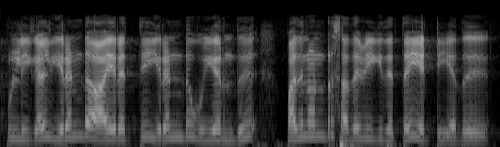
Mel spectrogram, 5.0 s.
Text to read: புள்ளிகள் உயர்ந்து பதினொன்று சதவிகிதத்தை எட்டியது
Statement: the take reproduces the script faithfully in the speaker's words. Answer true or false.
false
